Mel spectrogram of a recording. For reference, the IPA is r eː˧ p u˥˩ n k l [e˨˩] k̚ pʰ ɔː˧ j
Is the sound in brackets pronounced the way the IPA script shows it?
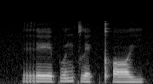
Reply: yes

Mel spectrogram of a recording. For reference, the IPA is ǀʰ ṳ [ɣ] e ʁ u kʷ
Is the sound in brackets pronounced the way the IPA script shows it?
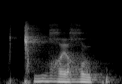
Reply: no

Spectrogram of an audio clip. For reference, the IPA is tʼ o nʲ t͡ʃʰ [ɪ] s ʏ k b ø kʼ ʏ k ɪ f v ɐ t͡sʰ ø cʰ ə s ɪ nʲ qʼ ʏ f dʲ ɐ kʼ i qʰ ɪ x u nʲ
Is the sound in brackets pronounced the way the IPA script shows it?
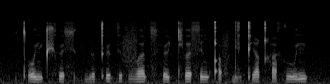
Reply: no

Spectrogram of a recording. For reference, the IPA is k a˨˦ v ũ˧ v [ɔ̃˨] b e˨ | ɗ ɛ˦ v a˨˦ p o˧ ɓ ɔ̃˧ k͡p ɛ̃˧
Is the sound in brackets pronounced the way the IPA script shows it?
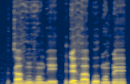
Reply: no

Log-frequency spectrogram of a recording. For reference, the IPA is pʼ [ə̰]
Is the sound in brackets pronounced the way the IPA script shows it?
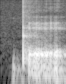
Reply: no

